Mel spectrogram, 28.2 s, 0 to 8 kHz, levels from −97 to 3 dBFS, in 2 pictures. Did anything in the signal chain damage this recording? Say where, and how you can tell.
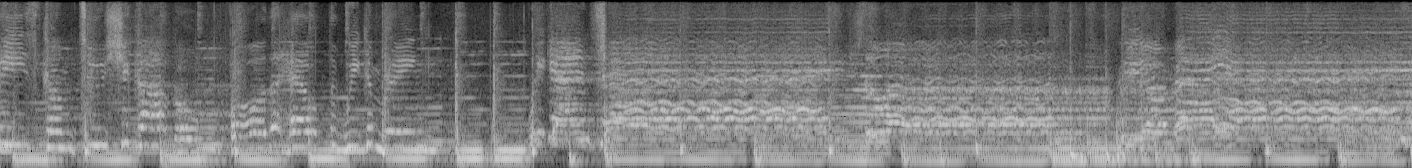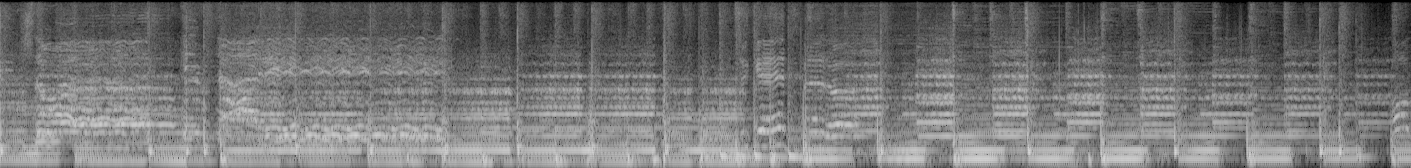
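Yes. Gain pumping runs through the whole clip, with the level swinging by around 20 dB. Loud and quiet passages sit unnaturally close together, giving a squashed, breathing quality. This is likely an input gain set far too high, with a fast limiter or compressor clamping down on each peak and releasing in the pauses. The call's microphone processing, which leaves nothing above 8 kHz, does not cause it.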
